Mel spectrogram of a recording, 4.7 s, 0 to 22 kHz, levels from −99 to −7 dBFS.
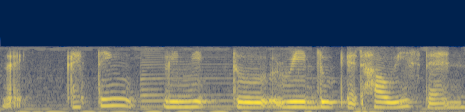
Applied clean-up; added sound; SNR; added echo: none; Wind instrument, woodwind instrument; 20 dB; none.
